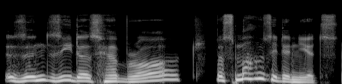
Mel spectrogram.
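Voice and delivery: butter him up sweetly on the phone; sweet flattering tone. A narrator's reading. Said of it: "in jenem schmeichelnd süßen Ton".

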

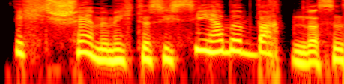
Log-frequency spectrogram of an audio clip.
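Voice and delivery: high, eager chatterbox voice; a fussy, excited lady gushing at her guest; gushing Mrs Baker. A narrator's reading. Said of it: "rief sie".

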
